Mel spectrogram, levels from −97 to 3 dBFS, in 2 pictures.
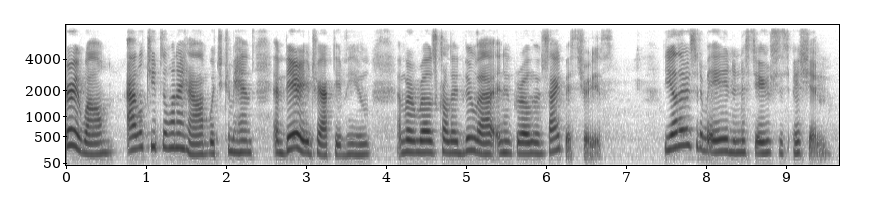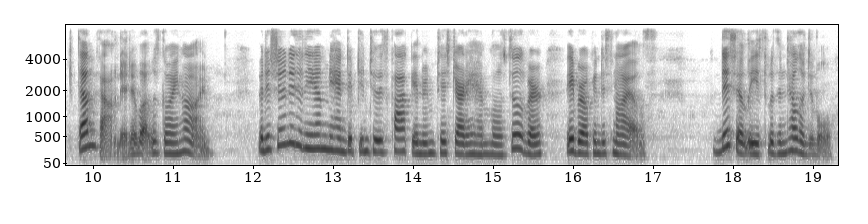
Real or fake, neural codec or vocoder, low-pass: fake; autoencoder, 22.05 kHz, a latent of 192 numbers a frame, VITS, trained on one speaker; 7.2 kHz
